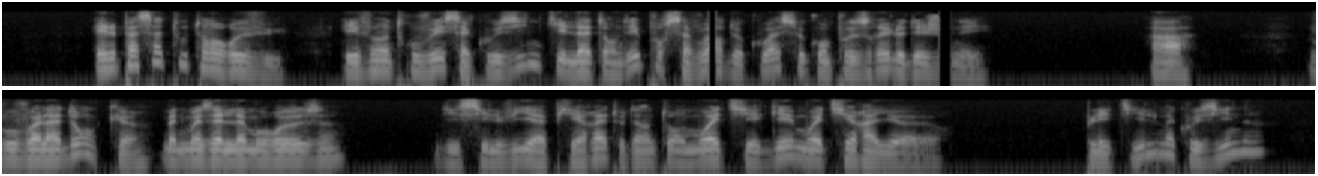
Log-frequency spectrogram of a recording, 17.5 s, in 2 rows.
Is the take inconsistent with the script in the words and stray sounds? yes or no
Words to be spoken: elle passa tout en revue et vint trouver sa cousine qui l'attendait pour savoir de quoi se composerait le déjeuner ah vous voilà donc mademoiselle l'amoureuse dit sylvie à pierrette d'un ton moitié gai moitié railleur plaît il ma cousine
yes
